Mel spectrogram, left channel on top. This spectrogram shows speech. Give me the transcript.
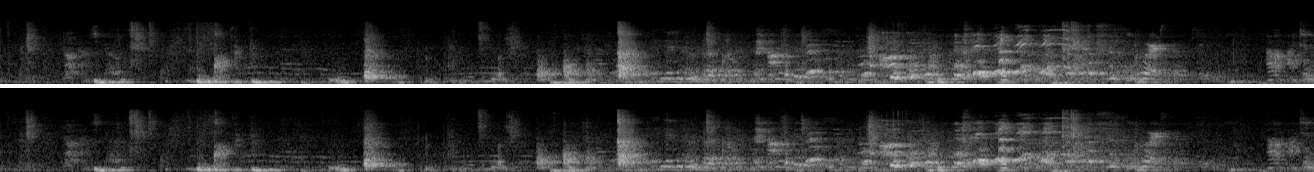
course. I can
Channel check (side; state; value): both; normal; correlation 0.84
